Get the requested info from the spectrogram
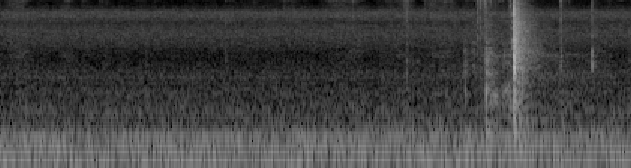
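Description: Faint steady low hum of room tone, broken about three and a half seconds in by a single sharp tap as a bone folder is set down on the tabletop.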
